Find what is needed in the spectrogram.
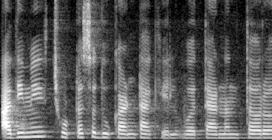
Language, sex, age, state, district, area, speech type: Marathi, female, 18-30, Maharashtra, Ahmednagar, rural, spontaneous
